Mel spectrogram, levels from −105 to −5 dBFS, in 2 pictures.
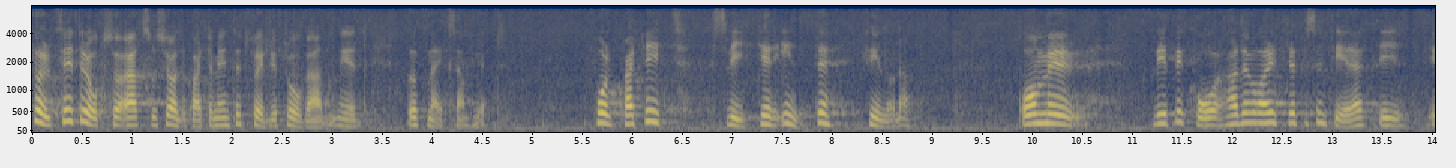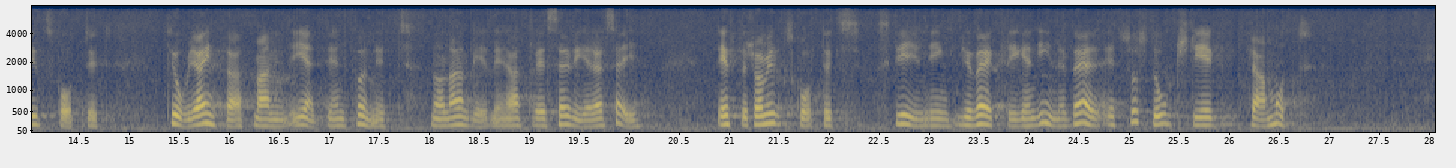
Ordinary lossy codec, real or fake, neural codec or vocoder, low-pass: none; fake; codec, 16 kHz, 2 kbps, FunCodec, trained on Chinese and English, 25 frames a second; 7.2 kHz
